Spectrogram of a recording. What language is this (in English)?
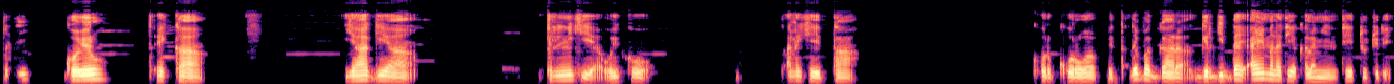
Wolaytta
